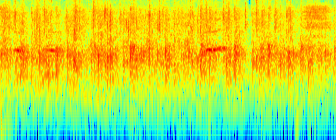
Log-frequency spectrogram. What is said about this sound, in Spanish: pues se merece, vamos, mm, todos mis respetos y un aplauso bien dado.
